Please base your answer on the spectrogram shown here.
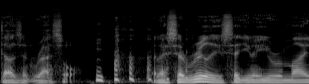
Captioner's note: Steph and Elyse laughing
